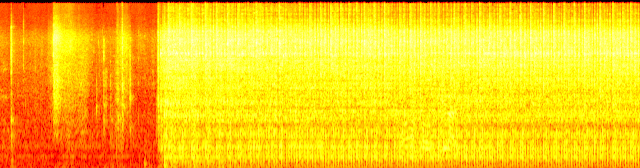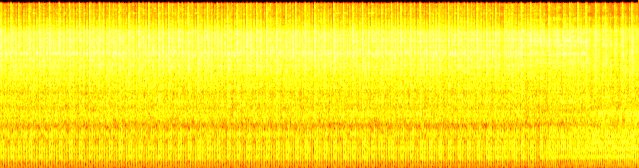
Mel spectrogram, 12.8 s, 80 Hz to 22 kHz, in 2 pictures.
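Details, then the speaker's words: McCulloch Mini Mac 25 chainsaw: snaps to a high, raspy, steady run with a busy rattle underneath; clutch shoes on the spider are loose, dragging the drum at idle so it cannot be stopped; worn clutch. "don't know why the hell those shoes are so loose on that Spider, but whatever it's doing, you guys can see I could not stop this drum."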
